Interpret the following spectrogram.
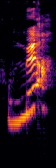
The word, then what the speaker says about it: humør: And just a little like side note here is that humør in Danish is mood. That is, we stress the latter part, that is the last syllable of the word, humør.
